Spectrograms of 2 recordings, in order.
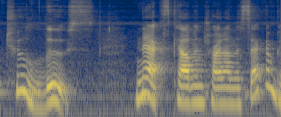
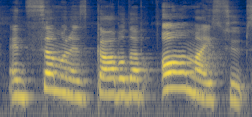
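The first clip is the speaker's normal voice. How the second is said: put-on higher, louder little baby voice; baby dinosaur; 7 semitones higher, 9 dB louder than usual. Baby finding his soup all gone, upset. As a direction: wail it like an upset little one. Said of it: "said the baby".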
